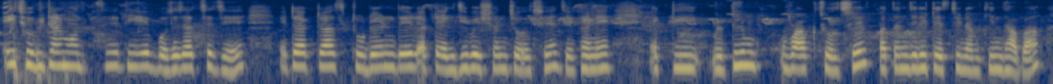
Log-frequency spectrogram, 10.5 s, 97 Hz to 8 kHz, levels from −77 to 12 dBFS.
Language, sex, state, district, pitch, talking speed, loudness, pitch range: Bengali, female, West Bengal, Jalpaiguri, 230 Hz, 130 wpm, -17 LUFS, 215-250 Hz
